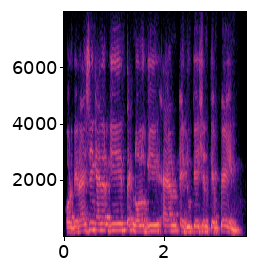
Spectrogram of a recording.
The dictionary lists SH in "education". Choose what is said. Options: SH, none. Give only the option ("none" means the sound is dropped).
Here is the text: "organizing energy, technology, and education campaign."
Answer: none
